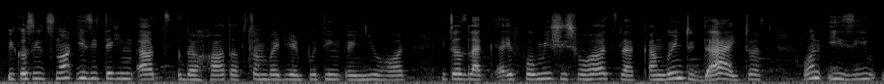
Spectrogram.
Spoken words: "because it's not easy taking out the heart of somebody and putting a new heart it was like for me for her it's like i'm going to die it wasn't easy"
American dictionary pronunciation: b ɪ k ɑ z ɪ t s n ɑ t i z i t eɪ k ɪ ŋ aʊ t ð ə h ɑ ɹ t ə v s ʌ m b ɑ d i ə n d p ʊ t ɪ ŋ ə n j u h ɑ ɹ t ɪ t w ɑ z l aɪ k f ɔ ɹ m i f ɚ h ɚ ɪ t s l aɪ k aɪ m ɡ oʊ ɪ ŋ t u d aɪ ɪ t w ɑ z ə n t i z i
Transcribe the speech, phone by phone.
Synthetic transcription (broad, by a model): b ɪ k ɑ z ɪ t s n ɑ t i z i t eɪ k ɪ ŋ aʊ t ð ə h ɑ ɹ t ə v s ʌ m b ɑ d i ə n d p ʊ t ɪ ŋ ə n j u h ɑ ɹ t ɪ t w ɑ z l aɪ k f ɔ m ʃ i f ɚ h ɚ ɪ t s l aɪ k aɪ m ɡ oʊ ɪ ŋ t u d aɪ ɪ t w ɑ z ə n i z i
